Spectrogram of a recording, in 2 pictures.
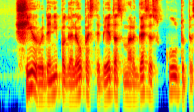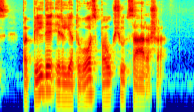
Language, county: Lithuanian, Marijampolė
